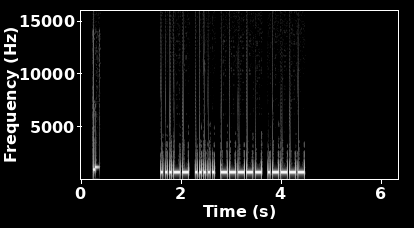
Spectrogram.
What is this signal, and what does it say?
Morse code, heard as a keyed tone, about 28 wpm, 700 Hz. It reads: 3501
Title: Numbers - 4-Digit 28wpm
